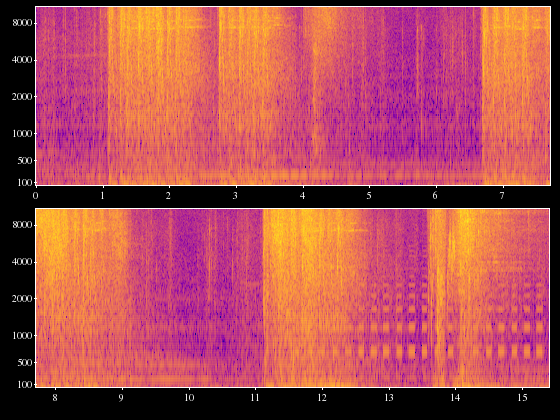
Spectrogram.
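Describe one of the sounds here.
Energy weapons fire in loud bursts.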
